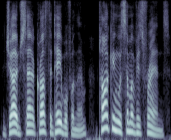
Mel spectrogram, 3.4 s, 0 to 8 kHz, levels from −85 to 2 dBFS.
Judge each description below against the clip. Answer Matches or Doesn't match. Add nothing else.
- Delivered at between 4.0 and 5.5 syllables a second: Doesn't match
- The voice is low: Doesn't match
